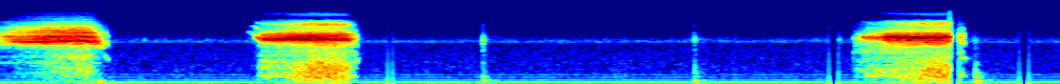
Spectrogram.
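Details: Barn owl nest as the father arrives with food, three loud rasping hiss-screeches, two close together then a gap of nearly three seconds, with small clicks and a steady hum.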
